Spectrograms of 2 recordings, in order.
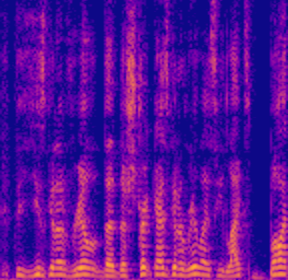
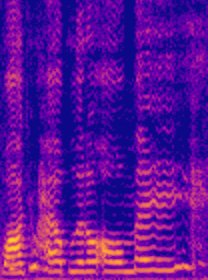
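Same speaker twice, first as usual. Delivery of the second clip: high, loud, helpless damsel-in-distress pleading cry; 9 semitones higher, 5 dB louder than usual. Retelling a cartoon scene with another speaker: SpongeBob as damsel in distress. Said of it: "he's pretending to be a damsel in distress".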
